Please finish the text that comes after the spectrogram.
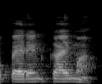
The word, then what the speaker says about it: parenchyma: काफ़ी बार ऐसा होता है कि इसका जो प्रोनाउंसिएशन है लोग चीमा चीमा करते हैं, लेकिन जो परफेक्ट प्रोनाउंसिएशन है वो पेरेंकाइमा, कभी कभी चीमा भी सुनने को मिलता है।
